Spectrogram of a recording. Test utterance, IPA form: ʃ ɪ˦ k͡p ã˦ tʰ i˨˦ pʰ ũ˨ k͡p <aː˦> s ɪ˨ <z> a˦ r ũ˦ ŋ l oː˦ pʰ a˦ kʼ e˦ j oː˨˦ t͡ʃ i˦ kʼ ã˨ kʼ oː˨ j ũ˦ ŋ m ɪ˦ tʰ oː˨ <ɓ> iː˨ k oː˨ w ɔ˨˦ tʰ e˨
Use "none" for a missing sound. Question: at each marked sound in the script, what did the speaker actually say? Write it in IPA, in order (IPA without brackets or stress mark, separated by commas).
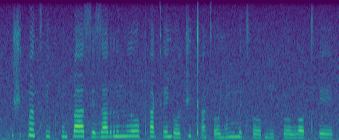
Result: aː˦, z, ɓ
